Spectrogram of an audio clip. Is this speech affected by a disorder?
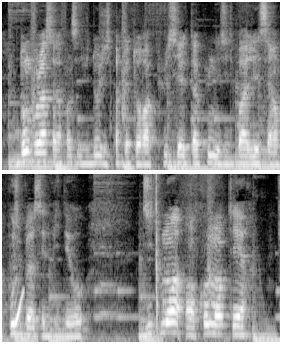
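No.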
